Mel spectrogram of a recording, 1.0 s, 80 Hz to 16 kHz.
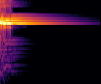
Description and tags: Techno/industrial drum sample, created with psindustrializer (physical modeling drum synth) in 2003.
industrial, percussion, metal, drum, synthetic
